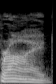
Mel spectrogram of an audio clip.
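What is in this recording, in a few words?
"bride", US English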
